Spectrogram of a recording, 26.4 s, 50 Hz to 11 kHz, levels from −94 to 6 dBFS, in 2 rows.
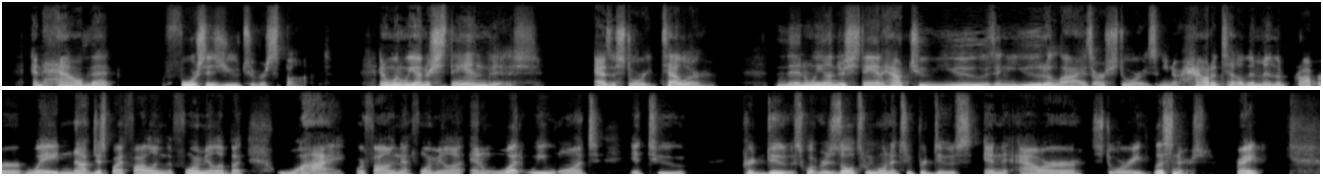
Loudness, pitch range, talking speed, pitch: -26 LUFS, 95-120 Hz, 150 wpm, 100 Hz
